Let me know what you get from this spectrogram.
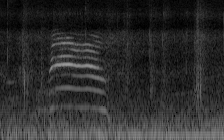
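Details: A domestic cat, a thin one of three littermates that eats from a trash bin, shelters under a rambutan tree and gives a single clear meow that rises slightly, holds, then falls away.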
